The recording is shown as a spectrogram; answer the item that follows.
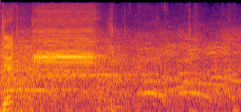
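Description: Arena shot-clock horn sounding once, a steady high-pitched tone lasting about half a second, over crowd noise. It signals that the shot clock has run out.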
